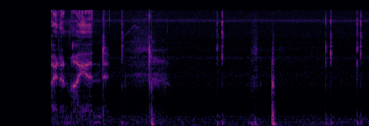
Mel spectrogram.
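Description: Dead silence, then about a second in the audio cuts in with a brief faint whisper, followed by about five soft, scattered clicks over a quiet room.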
